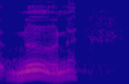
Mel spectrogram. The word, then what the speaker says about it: Nun: And by the way, I've always pronounced that Nun, and I had it pointed out recently, that's actually Nun.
